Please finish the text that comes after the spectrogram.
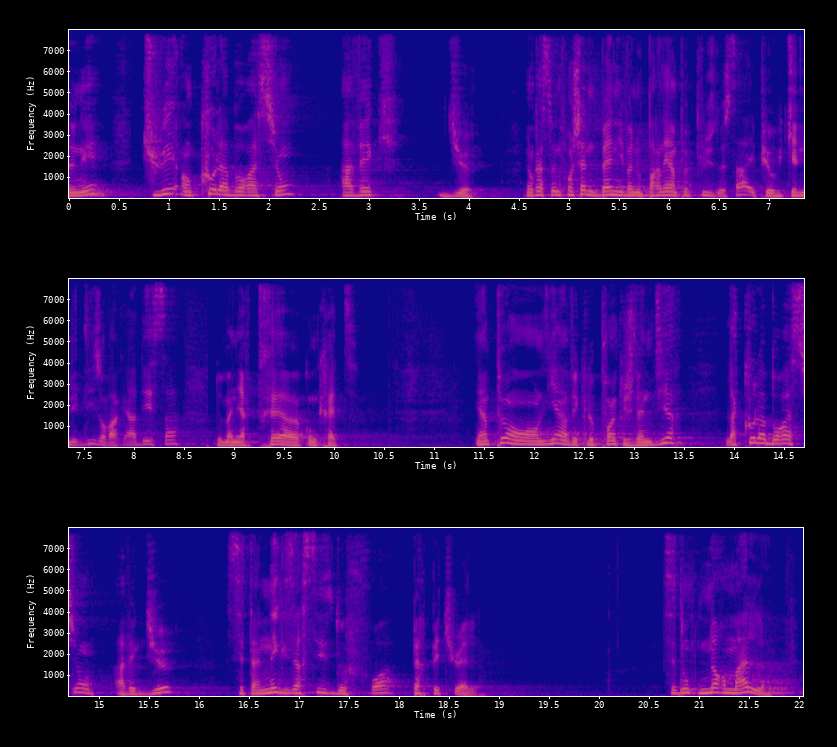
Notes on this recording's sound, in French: Enregistré à l'église CVV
